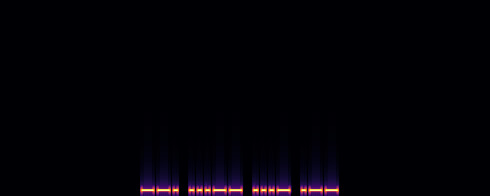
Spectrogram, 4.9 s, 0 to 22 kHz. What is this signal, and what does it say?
Morse code, heard as a keyed tone, about 32 wpm, 700 Hz. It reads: G3VW
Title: DXCC-100 Call Signs - 4 Characters - Repeated 2x - 30wpm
